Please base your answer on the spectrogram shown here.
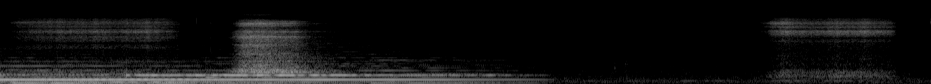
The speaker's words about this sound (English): Deep breaths, as deep as we could ever go into our entire being.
